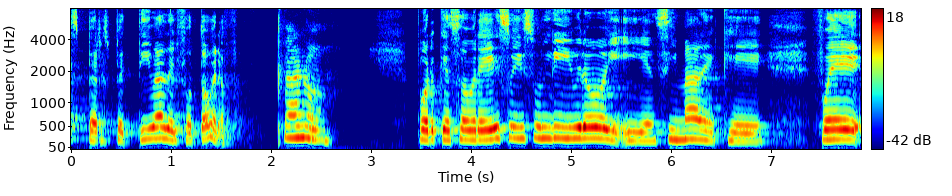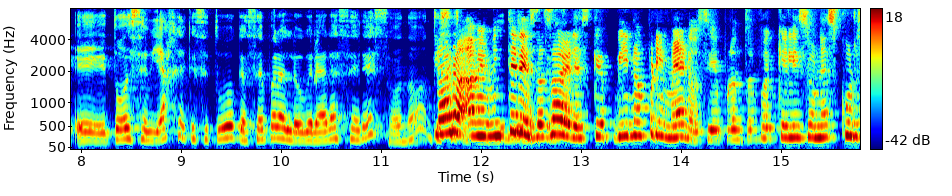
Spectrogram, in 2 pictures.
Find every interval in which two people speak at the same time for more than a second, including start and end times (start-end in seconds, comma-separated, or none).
11.5-13.1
